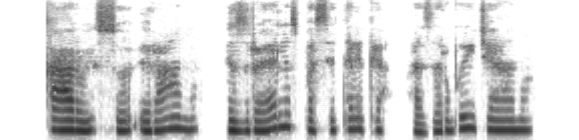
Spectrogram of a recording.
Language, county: Lithuanian, Marijampolė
